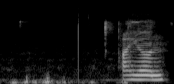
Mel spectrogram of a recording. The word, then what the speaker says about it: iron: What sound is in the beginning? It is I and Iron. un. And There is no r.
